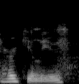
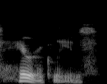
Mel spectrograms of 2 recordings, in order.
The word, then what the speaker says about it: Heracles: sure a hundred percent we've got Heracles not Hercules if you pronounce it Hercules you it's Heracles after his death he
